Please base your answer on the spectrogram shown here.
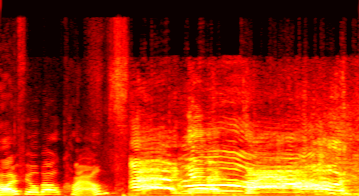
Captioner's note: yelling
